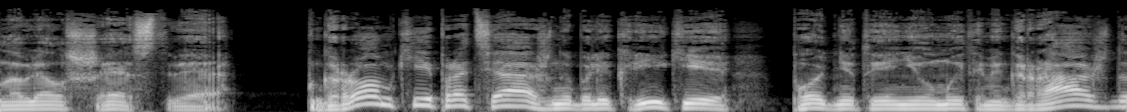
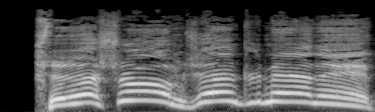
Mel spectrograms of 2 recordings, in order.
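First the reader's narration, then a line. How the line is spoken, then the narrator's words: Shout. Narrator (Russian): крикнул Сэм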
